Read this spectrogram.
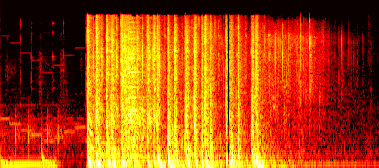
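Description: Rapid gunshots fire at close range and echo.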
